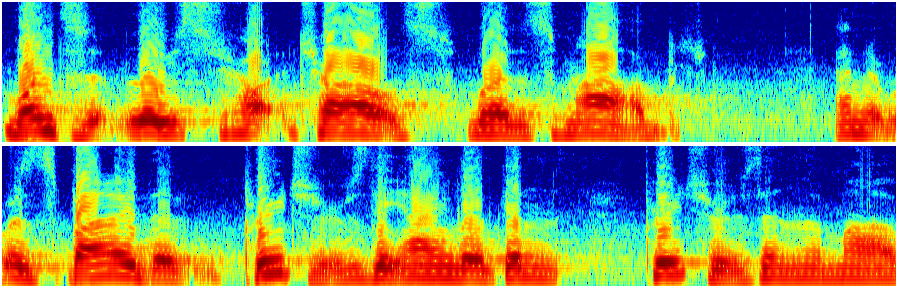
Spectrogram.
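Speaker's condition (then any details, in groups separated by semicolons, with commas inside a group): Essential tremor; more than half of life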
